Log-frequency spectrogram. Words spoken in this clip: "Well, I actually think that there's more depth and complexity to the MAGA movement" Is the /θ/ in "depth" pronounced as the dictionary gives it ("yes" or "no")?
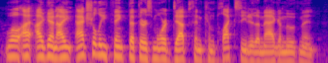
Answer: yes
